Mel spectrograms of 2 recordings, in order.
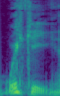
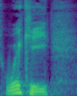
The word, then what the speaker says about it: wiki: Incidentally, it's also technically pronounced wiki, not wiki,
